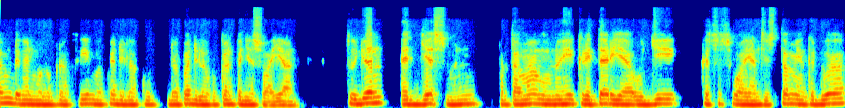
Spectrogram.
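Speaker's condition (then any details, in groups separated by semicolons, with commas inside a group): No condition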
